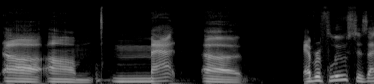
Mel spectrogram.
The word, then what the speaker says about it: Eberflus: Believe it's Matt Eberflus. Is that how you say his name? Eberflus.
